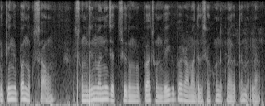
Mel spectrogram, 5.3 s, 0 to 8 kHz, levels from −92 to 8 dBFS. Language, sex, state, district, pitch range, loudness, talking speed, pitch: Garo, male, Meghalaya, North Garo Hills, 95-115 Hz, -21 LUFS, 125 wpm, 105 Hz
